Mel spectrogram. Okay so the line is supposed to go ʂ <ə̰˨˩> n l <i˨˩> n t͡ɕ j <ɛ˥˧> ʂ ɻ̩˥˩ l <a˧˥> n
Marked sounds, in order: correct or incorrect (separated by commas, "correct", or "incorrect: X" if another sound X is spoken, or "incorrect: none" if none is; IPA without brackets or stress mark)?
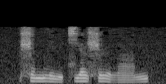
incorrect: ə˥, correct, correct, correct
